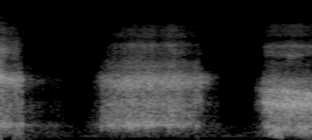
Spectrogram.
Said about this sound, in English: Feel my breath on your ear.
